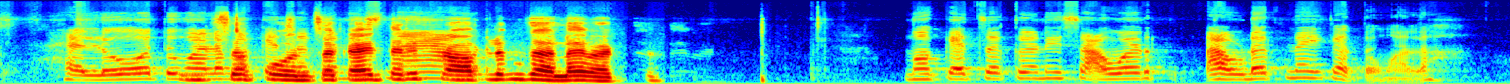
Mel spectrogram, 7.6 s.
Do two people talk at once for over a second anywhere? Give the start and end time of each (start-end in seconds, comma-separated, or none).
0.9-2.5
